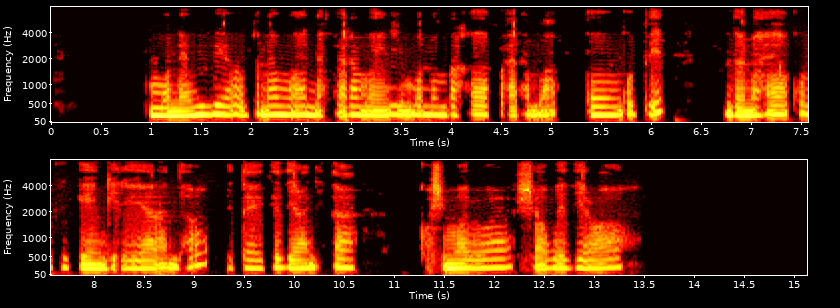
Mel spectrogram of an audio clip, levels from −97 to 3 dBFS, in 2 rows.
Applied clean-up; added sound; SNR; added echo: none; none; none; none.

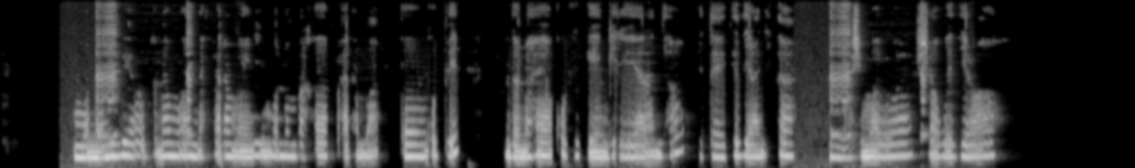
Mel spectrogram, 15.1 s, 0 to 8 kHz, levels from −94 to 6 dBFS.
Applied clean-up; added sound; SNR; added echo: classical method log-MMSE.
